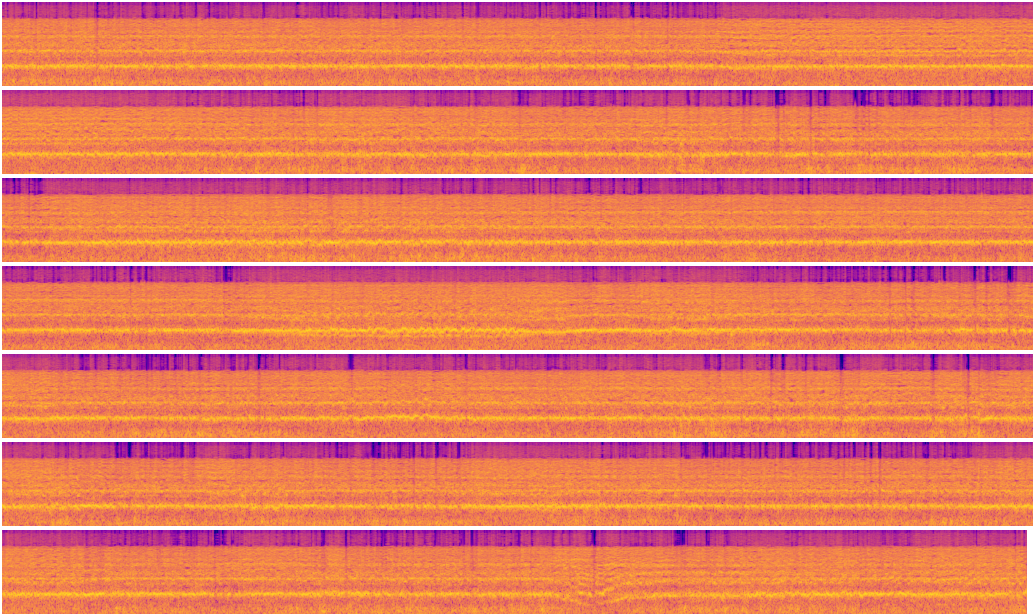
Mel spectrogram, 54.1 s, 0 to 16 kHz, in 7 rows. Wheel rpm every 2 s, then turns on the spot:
240, 240, 230, 210, 220, 230, 230, 230, 210, 230, 230, 230, 210, 200, 230, 230, 230, 230, 230, 220, 230, 220, 230, 220, 230, 180, 220.
none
